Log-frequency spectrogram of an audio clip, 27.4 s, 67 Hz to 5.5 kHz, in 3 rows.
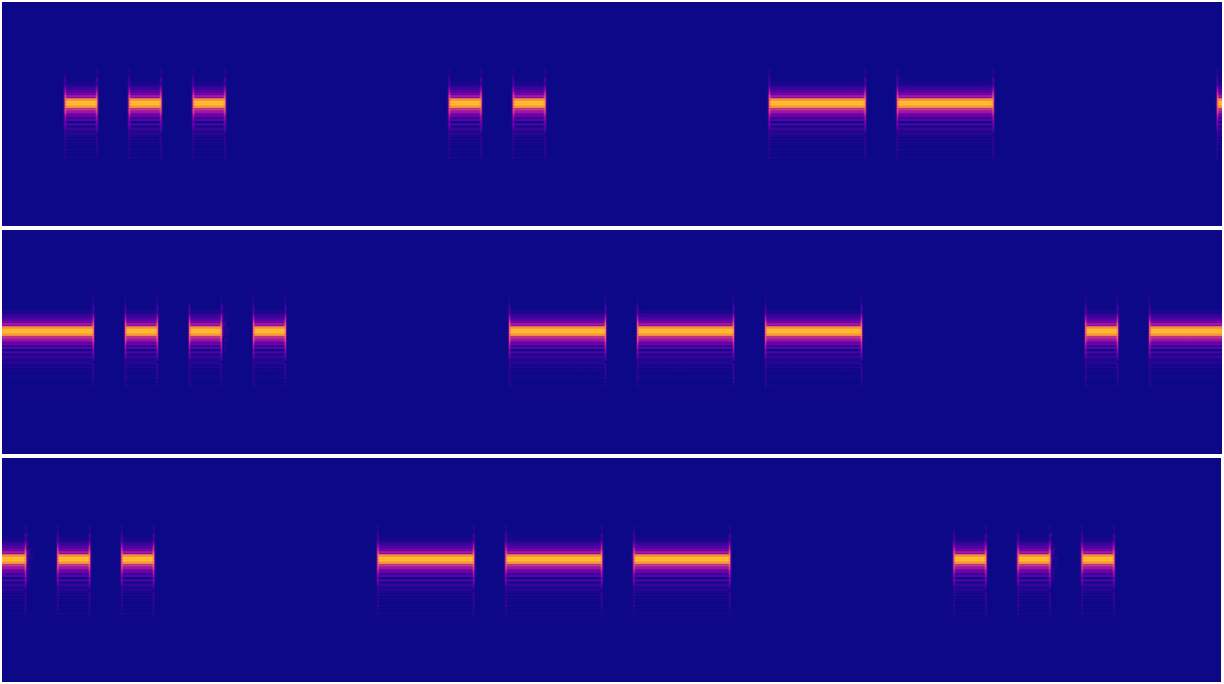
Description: Morse code, heard as a keyed tone, about 5 wpm, spaced as for 3 wpm, 750 Hz. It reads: SIMBOLOS
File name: arquivos / texto / texto 18 05ppm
